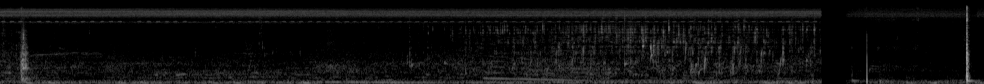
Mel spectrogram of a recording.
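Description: Muddy water trickling and pouring out of the short plastic pipes stuck into a green coconut as it is lifted out of a puddle. A sharp click near the end.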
